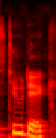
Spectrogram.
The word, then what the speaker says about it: Tudyk: Somebody in the video calls him Alan Tudyk, and he even in the video is like, it's Tudyk. – Yeah. – Which now that makes it easy. Today. Now I know his name is pronounced Tudyk.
